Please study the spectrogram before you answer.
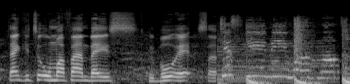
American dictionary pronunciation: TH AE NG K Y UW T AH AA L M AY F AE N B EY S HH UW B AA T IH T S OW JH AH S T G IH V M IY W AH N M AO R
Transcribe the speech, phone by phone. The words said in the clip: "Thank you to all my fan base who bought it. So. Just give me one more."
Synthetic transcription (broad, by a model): TH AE NG K Y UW T AH AA L M AY F AE N B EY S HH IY B AA T IH T S OW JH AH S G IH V M IY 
